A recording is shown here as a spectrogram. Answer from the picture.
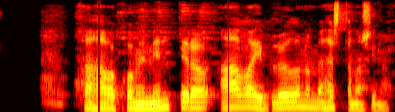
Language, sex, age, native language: Icelandic, male, 30-39, Icelandic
